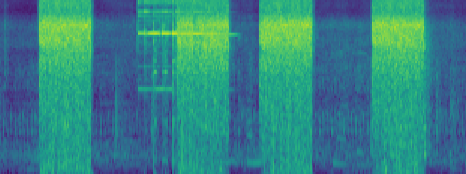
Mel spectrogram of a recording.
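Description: In the horror video game Granny, a spray can fires four sharp hissing bursts, each roughly half a second to a second long, with short silent gaps between them and a faint electronic chime during the second burst.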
